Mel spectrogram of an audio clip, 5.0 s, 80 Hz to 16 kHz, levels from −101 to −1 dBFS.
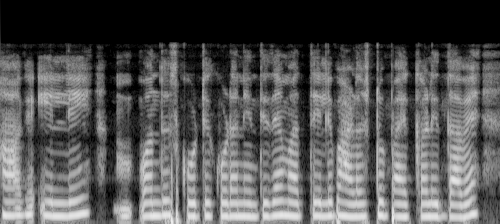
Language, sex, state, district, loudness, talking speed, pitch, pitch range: Kannada, female, Karnataka, Bidar, -16 LUFS, 145 wpm, 215 Hz, 205-220 Hz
